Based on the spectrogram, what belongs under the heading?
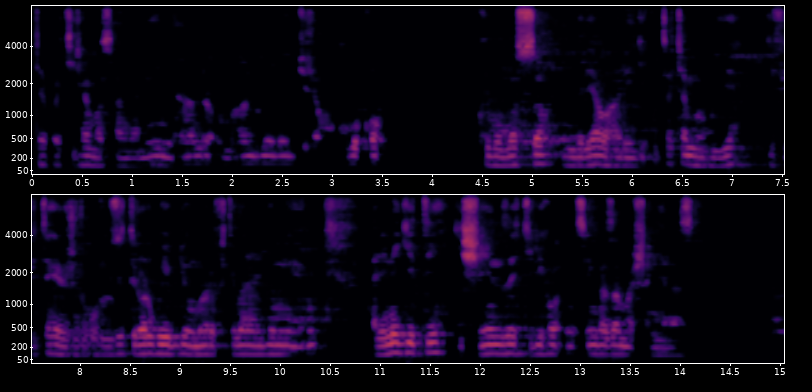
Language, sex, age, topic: Kinyarwanda, male, 18-24, government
